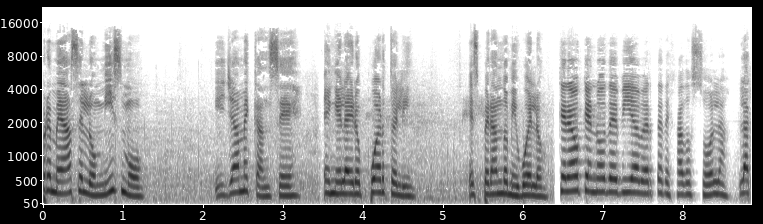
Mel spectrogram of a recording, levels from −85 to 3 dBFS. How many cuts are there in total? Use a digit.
2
